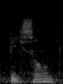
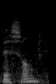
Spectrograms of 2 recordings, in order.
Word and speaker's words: Bisson: As I correct my pronunciation, it's Bisson, not Bisson.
